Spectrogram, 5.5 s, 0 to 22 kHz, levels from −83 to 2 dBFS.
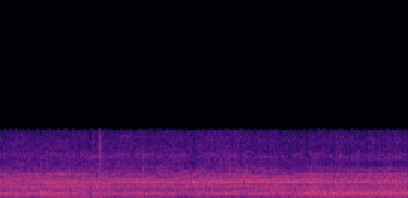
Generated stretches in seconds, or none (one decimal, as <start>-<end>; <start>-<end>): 0.0-2.0; 2.8-5.5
